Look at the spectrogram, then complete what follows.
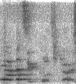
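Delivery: high, laughing, amused voice.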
